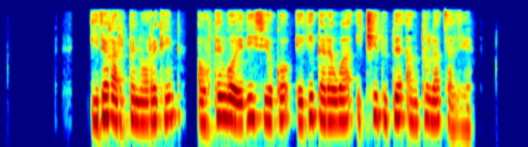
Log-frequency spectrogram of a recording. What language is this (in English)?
Basque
